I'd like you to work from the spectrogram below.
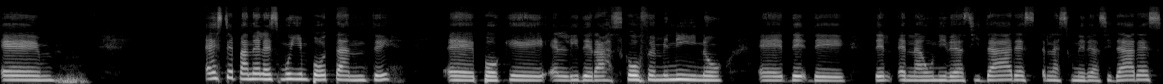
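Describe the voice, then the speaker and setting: A woman speaks very slowly with a French accent, her medium-pitched voice dark and mellow. Her intonation stays fairly even, and the sound is dry and close with no echo. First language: French (speaking Spanish). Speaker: panel moderator. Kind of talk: panel moderation. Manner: halting, many fillers.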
